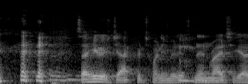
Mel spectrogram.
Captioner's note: laughs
